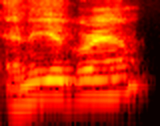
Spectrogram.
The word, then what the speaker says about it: Enneagram: um Buddhism and the any any am I pronouncing that right Enneagram yeah perfect okay so what you know I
